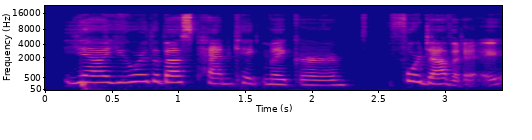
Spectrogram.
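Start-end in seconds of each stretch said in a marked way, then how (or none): none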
